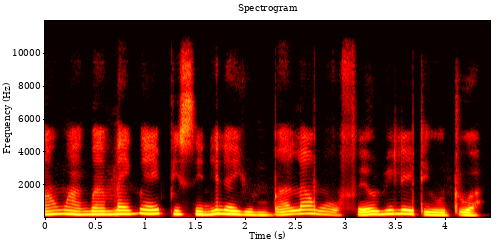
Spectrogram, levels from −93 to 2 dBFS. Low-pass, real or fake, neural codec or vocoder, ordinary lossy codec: 10.8 kHz; fake; codec, 24 kHz, 1.2 kbps, DualCodec; none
